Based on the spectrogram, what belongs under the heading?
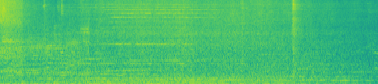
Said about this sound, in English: Down to the subway. I hop the turnstiles. Nobody gives a shit.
